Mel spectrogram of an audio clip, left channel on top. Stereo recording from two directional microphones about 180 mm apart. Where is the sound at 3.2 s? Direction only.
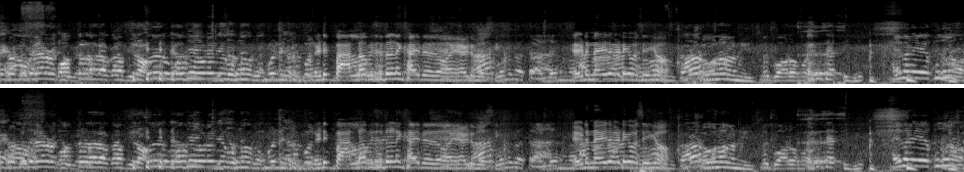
15° left (ahead or behind).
